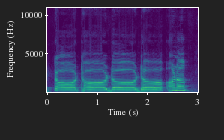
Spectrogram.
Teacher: फिर है मूर्धन्य, तो मूर्धन्य यानी कि हमारी जो टंग होती है वो थोड़ी सी मूड़ के हम बोलते हैं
